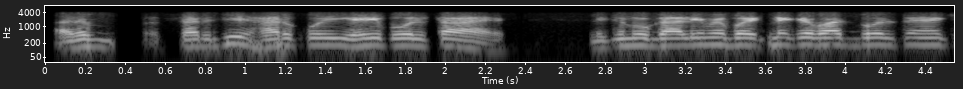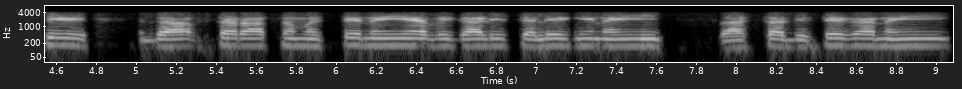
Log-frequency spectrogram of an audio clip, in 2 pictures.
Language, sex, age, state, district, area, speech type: Urdu, male, 30-45, Uttar Pradesh, Balrampur, rural, conversation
